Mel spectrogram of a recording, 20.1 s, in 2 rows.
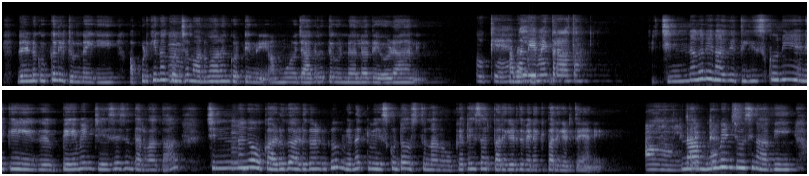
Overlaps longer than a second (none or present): none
